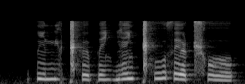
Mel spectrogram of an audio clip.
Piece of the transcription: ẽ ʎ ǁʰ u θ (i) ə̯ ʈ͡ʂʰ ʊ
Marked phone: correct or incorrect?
incorrect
